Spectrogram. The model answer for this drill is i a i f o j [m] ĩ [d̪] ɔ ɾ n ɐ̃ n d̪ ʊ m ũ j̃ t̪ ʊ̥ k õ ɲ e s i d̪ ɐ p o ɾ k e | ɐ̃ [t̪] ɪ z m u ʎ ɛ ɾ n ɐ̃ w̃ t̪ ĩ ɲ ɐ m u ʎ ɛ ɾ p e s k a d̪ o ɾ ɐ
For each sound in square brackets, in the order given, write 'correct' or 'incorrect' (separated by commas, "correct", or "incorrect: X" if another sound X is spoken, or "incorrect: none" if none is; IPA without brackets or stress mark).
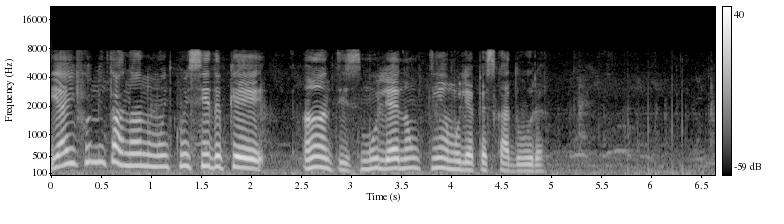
correct, incorrect: t̪, correct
